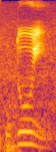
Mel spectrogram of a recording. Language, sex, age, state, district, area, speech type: Bengali, female, 30-45, West Bengal, Kolkata, urban, read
